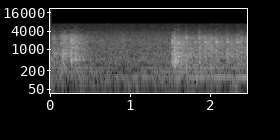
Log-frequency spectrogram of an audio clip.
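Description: Telephone sound effect: the receiver lifted with a clatter, then rapid clicking from the phone starting about one and a half seconds in, on a line that has gone dead. A low steady hum lies underneath.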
